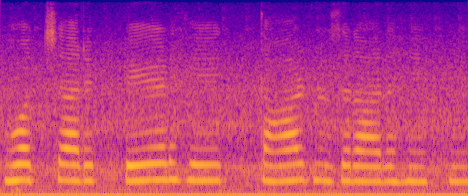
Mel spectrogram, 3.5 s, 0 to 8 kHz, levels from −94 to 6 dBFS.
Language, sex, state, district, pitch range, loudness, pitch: Hindi, female, Haryana, Charkhi Dadri, 230-245 Hz, -15 LUFS, 240 Hz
